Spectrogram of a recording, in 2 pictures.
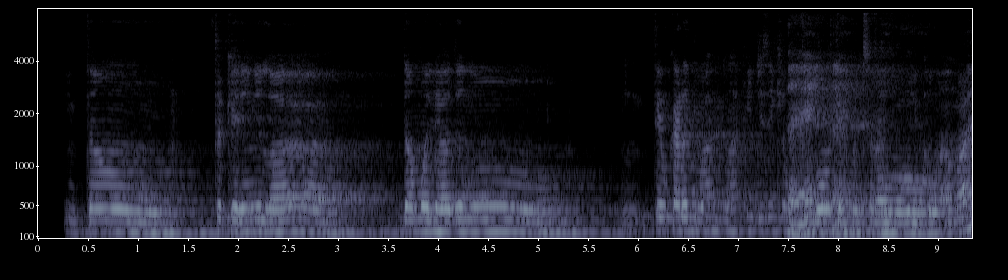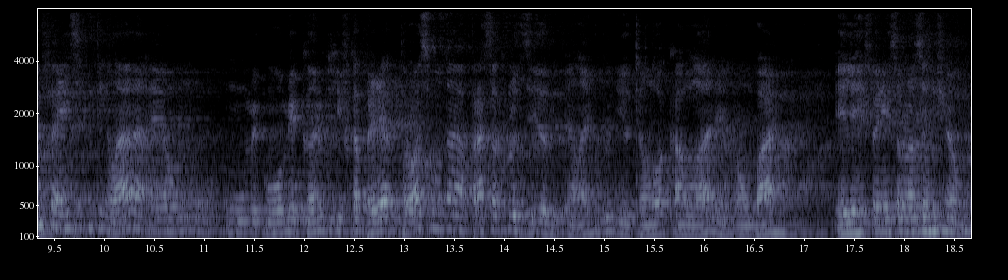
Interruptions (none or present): present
